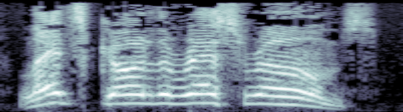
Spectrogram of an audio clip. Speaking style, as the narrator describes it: shout back

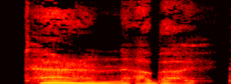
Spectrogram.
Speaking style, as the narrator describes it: Nikita whispered

